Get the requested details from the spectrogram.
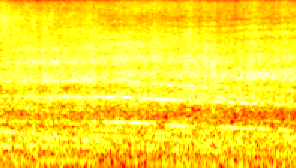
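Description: A heavy truck drives past close by.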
